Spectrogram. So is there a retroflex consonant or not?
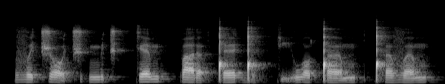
no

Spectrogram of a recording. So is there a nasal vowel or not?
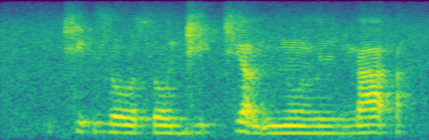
yes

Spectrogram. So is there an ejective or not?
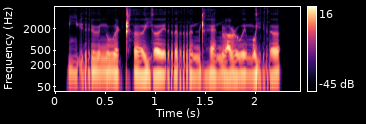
no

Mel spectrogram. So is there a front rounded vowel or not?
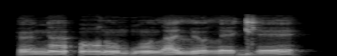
yes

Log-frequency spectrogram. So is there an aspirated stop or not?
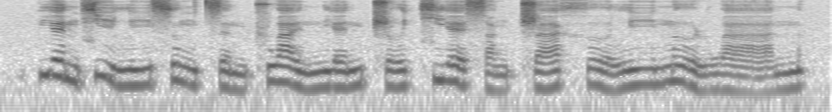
no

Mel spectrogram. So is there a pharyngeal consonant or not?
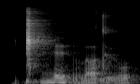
no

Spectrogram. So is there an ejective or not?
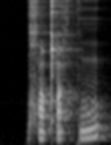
yes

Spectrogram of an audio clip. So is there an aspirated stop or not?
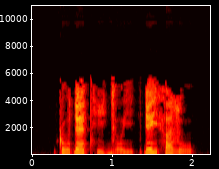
yes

